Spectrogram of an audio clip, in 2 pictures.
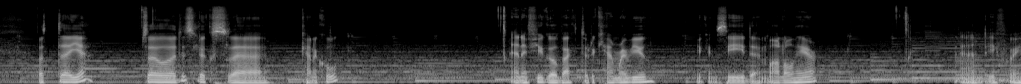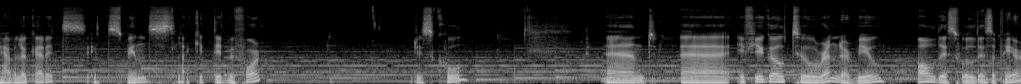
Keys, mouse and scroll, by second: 2.1 KP_0, 10.7-15.9 drag.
